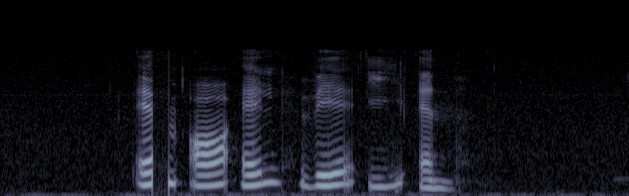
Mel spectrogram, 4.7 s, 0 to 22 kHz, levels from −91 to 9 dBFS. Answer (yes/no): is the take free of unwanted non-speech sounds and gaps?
no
